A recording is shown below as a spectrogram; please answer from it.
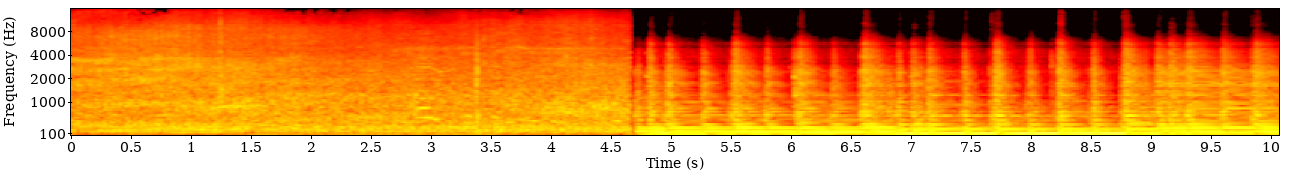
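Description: A steady rushing background noise gives way suddenly about halfway through to a rock band: distorted electric guitar, bass guitar and a steady beat on drums.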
